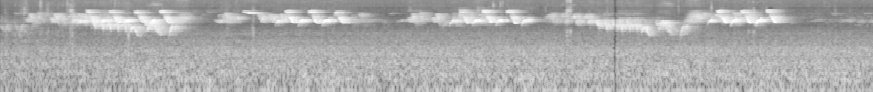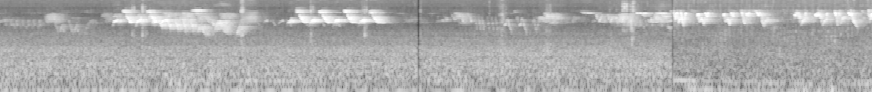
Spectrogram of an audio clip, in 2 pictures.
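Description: Faint birdsong: small birds chirping in quick, high runs again and again, with a few calls that fall in pitch, over a low steady hiss.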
